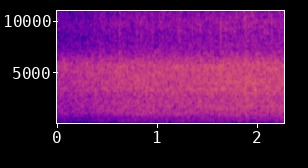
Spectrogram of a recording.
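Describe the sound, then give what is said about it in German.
Steady rain patters on a roof overhead, trickles down walls on both sides and rushes from a gutter: a dense, even hiss of countless drops that holds at a constant level throughout, with no voices. “Ich höre, wie der Regen auf das Dach über mir prasselt, an den Wänden links und rechts von mir herabtröpfelt, aus der Regenrinne links neben mir rauscht, während es noch weiter links heller platscht”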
